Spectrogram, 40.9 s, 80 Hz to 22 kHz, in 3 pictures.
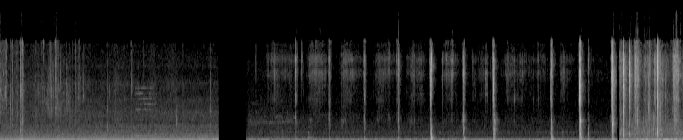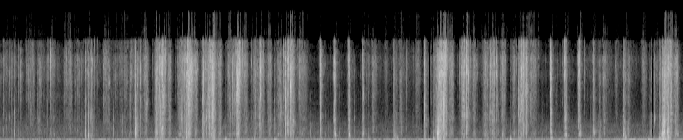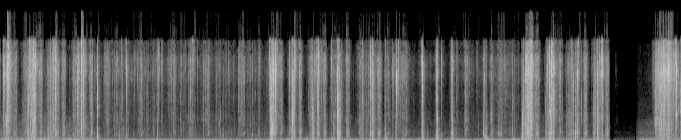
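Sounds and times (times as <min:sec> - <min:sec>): slime crackling and popping: 0:12.3 - 0:39.5, 0:40.4 - 0:40.9.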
